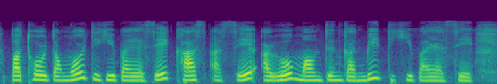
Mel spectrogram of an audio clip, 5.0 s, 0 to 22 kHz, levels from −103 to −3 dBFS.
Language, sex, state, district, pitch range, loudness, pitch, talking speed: Nagamese, female, Nagaland, Dimapur, 180-215 Hz, -19 LUFS, 195 Hz, 170 wpm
